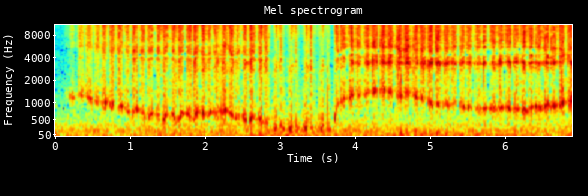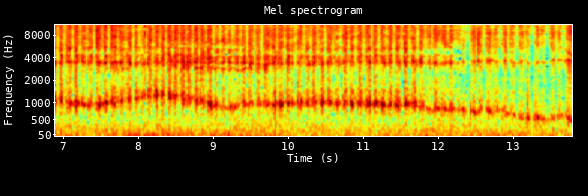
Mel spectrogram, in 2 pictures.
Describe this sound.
Brushing teeth
Tooth brushing. Recorded with a Zoom H5 and a XYH-5 stereo mic.
brushing, cleaning, hygiene, tooth, toothbrush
